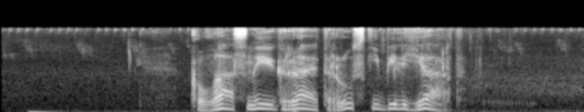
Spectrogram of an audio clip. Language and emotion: Russian, positive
